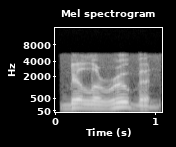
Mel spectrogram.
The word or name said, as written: bilirubin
